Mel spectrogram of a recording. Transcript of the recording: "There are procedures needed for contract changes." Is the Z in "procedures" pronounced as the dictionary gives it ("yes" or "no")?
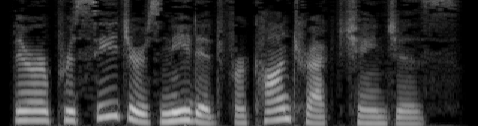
yes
